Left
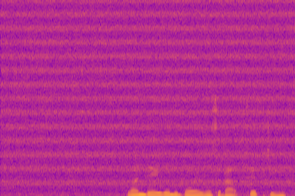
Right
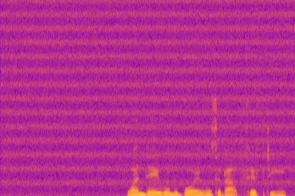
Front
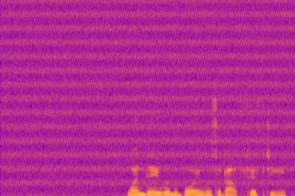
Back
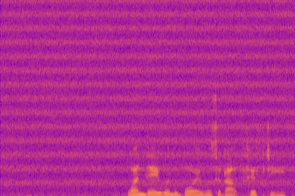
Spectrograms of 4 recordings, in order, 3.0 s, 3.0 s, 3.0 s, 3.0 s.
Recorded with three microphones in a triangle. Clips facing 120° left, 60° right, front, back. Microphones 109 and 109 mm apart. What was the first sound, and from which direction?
A woman speaking, 50° right.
